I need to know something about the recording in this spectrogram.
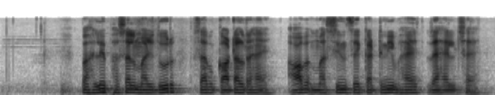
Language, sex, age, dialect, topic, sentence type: Maithili, male, 18-24, Bajjika, agriculture, statement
